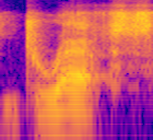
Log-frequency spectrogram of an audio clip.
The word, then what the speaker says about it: Drews: It looks like in English pronunciation, I think it's Drefts, though.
